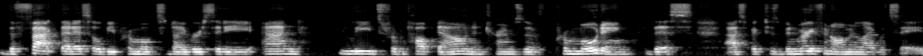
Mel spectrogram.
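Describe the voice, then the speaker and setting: A woman of about forty, from the Emirates, answering interview questions in a measured way with frequent ums. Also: fairly low pitch. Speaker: interview guest. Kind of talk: online panel interview.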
